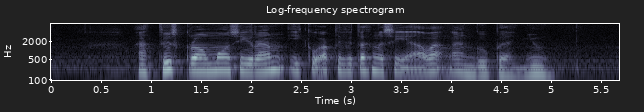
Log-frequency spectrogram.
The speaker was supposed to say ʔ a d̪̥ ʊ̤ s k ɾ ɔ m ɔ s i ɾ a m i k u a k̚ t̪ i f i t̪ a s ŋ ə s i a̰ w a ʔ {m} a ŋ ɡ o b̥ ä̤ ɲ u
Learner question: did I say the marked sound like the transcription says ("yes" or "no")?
no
